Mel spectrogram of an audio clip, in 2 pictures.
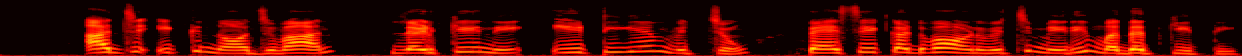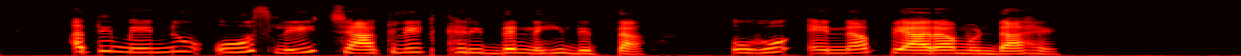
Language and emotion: Punjabi, happy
